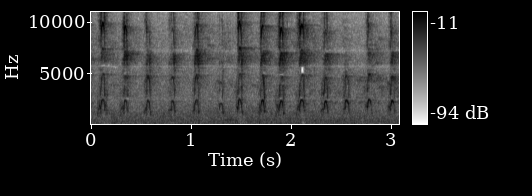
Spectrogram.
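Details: Great spotted woodpecker adults feeding chicks in June 2011; sharp broadband clicky notes repeated in a steady run, a little over two per second, high-pitched.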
